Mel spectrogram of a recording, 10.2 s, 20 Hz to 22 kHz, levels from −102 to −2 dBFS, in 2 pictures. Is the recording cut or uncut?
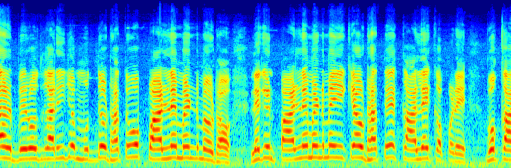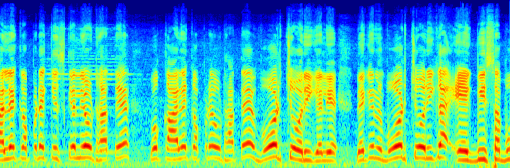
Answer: uncut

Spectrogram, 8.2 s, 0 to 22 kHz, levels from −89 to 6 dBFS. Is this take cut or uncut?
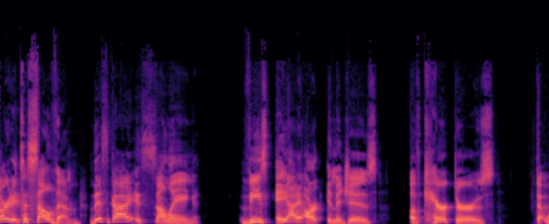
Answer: cut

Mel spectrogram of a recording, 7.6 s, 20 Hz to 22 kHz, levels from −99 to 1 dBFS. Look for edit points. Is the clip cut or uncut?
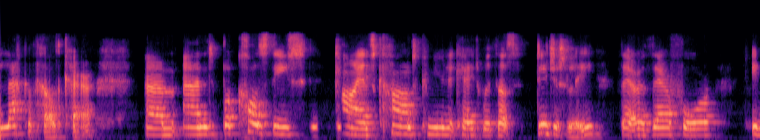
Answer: uncut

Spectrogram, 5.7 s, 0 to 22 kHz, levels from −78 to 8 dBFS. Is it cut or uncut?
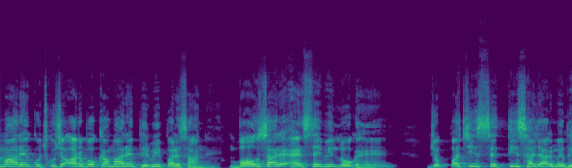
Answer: uncut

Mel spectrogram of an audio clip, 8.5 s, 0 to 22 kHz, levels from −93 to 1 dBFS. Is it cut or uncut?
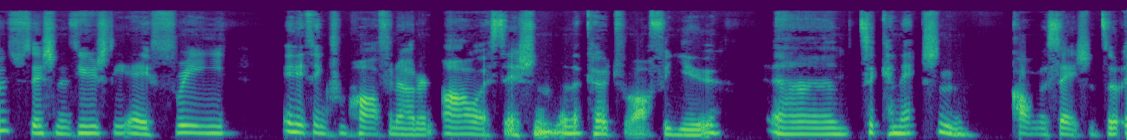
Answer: uncut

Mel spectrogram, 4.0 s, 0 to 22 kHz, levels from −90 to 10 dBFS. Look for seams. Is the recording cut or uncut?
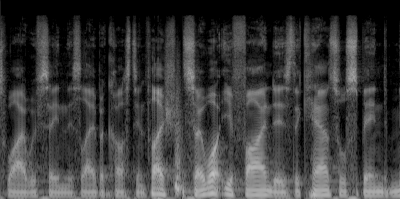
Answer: cut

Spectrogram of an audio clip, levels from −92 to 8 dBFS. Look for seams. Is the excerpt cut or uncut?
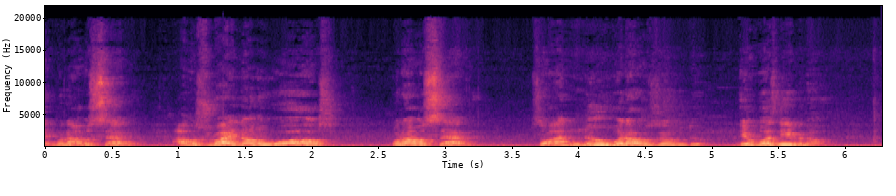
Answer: uncut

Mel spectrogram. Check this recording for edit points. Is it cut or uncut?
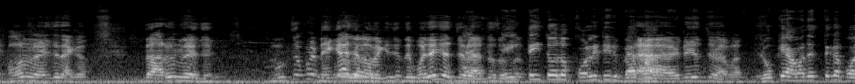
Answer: uncut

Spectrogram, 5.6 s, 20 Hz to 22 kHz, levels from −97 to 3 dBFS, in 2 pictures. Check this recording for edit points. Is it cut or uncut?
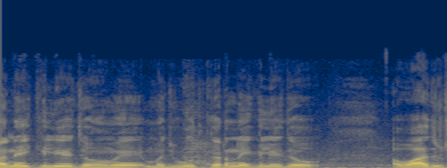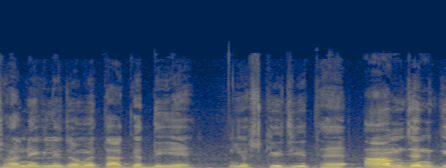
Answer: uncut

